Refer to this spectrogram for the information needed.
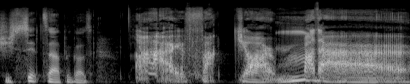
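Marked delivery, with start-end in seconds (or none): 1.3-4.1 put-on loud, very slow, drawn-out old woman's scream. Retelling how an old woman sat up in bed: imitating her screaming. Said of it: "just starts screaming it over and over".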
